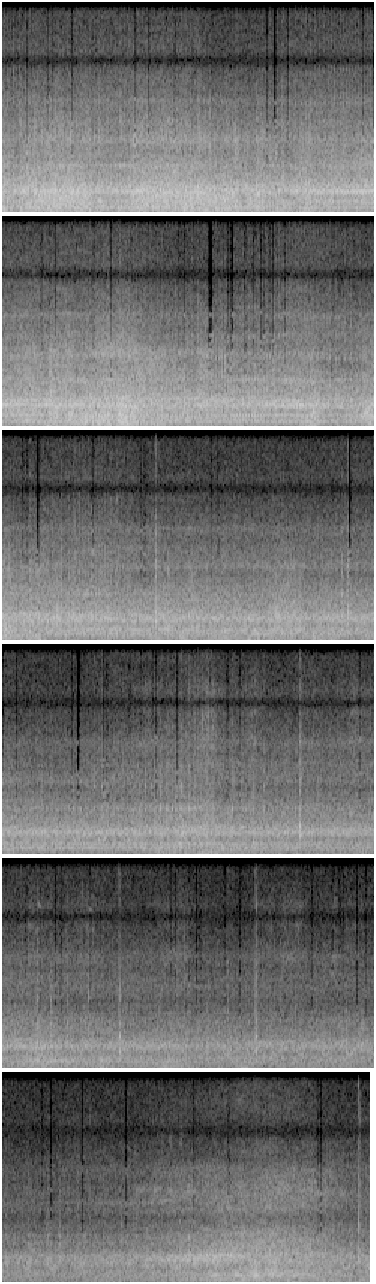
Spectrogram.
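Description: Motorcycle engine running under way, heard from the rider's own bike with wind and road noise and traffic around it; a steady engine note for the first ten seconds or so, then the sound eases off as the bike slows, with a brief swell near the end.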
